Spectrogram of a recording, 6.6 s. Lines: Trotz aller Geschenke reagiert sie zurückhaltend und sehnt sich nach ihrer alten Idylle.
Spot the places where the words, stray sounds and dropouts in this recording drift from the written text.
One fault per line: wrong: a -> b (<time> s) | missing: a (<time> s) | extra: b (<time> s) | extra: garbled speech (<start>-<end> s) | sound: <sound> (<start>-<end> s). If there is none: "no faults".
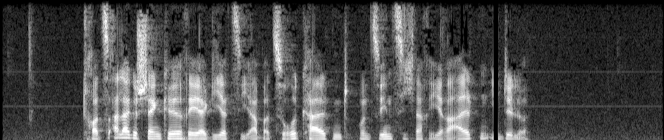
extra: aber (2.5 s)
sound: dropout (4.9-5.0 s)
